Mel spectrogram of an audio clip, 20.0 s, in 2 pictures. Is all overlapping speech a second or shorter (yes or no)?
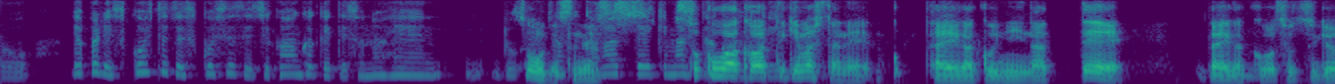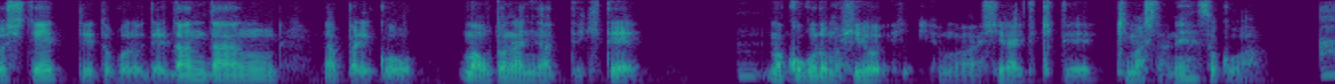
no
